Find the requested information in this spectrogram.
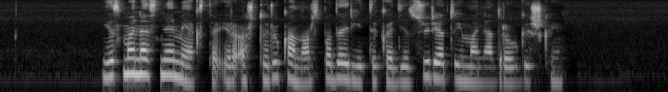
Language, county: Lithuanian, Klaipėda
